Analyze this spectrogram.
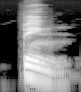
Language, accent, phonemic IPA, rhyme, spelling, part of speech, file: English, Australia, /bɪŋ/, -ɪŋ, bing, noun / verb / interjection, En-au-bing.ogg
- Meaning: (noun) 1. Solitary confinement 2. A slag heap, i.e. a man-made mound or heap formed with the waste material (slag) as a by-product of coal mining or the shale oil industry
